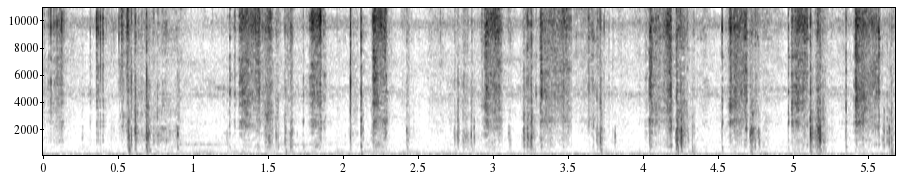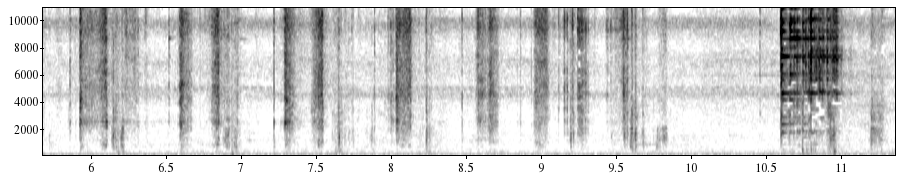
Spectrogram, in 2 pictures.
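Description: Handling noises from hands-on work: a run of irregular light clicks and scrapes, then a louder rasping sound lasting about half a second near the end.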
